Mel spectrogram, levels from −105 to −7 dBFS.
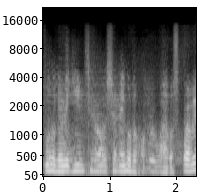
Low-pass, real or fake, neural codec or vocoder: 14.4 kHz; fake; codec, 44.1 kHz, 0.9 kbps, DAC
